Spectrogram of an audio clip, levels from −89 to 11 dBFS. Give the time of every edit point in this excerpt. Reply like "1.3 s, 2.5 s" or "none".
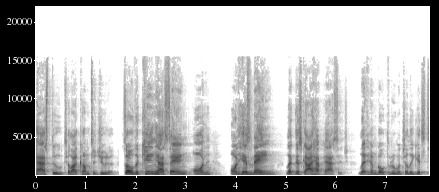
1.7 s, 2.6 s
